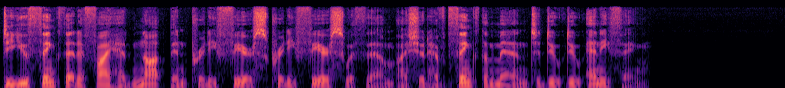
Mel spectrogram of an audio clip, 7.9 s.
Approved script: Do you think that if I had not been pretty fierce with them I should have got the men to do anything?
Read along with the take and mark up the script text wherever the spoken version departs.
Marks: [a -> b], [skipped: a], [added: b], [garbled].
Do you think that if I had not been pretty fierce [added: pretty fierce] with them I should have [got -> think] the men to do [added: do] anything?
